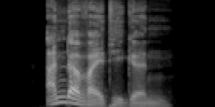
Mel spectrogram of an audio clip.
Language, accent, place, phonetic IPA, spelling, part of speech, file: German, Germany, Berlin, [ˈandɐˌvaɪ̯tɪɡn̩], anderweitigen, adjective, De-anderweitigen.ogg
- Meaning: inflection of anderweitig: 1. strong genitive masculine/neuter singular 2. weak/mixed genitive/dative all-gender singular 3. strong/weak/mixed accusative masculine singular 4. strong dative plural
